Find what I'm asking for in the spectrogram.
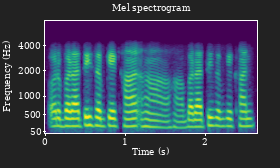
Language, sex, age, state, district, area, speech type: Maithili, female, 45-60, Bihar, Saharsa, urban, conversation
